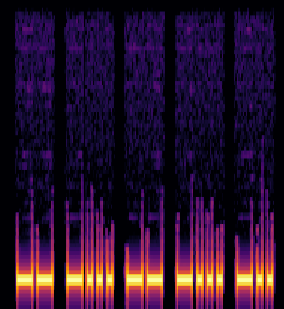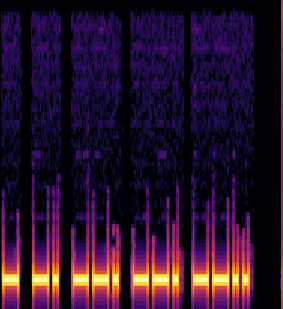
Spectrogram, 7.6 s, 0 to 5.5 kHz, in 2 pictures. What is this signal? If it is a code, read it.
Morse code, heard as a keyed tone, about 18 wpm, 550 Hz. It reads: MBMBDTNGGZ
